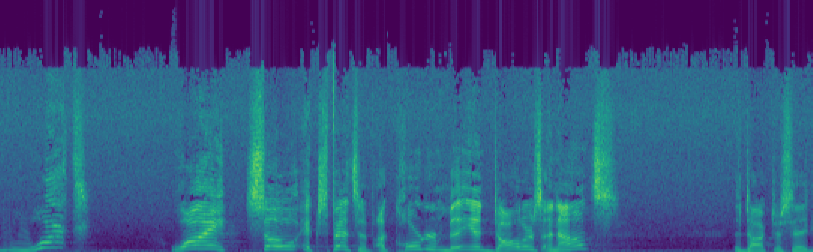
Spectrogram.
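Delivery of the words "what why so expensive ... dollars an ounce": shocked. Acted. Customer shocked at price.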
